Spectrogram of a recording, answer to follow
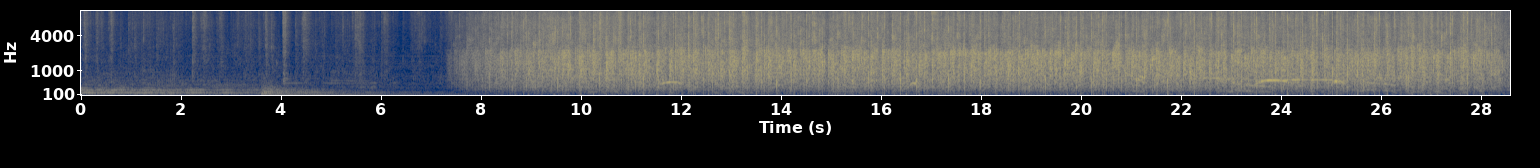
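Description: The closing held chord of the music fades out in the first few seconds; after a short near-quiet pause, an audience bursts into steady applause about seven seconds in and keeps clapping to the end.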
